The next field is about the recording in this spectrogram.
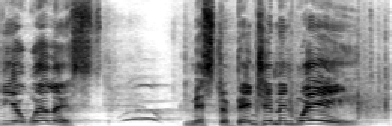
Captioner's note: attendees cheering and applauding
